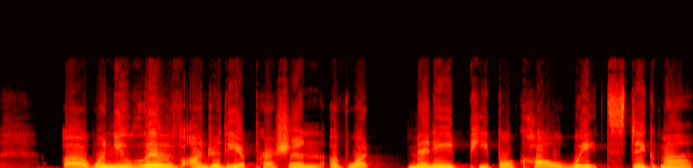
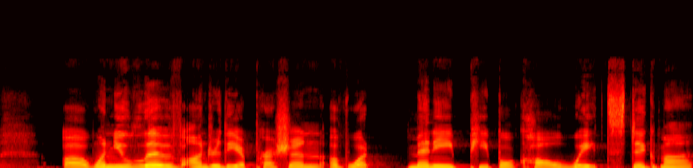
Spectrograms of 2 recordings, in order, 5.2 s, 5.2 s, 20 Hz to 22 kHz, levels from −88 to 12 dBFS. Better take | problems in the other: second | distortion; slight; 5% of the sound clipped

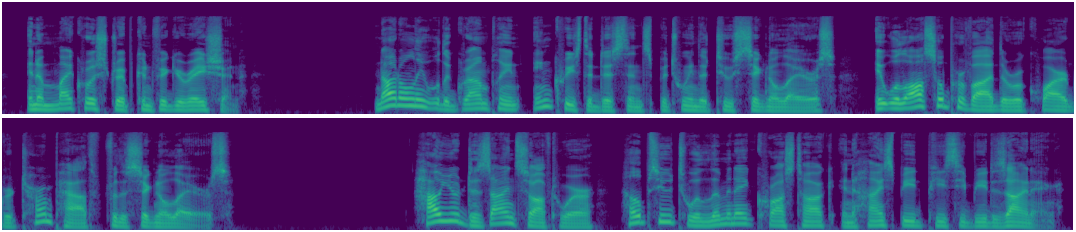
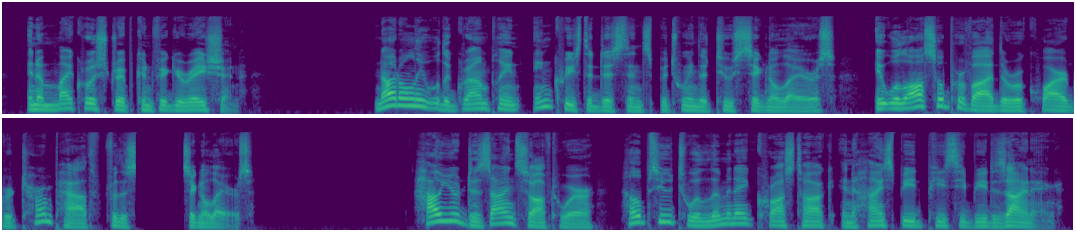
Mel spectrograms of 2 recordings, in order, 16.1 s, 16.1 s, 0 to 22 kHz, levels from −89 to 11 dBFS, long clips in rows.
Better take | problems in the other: first | audio freezing; at 9 s

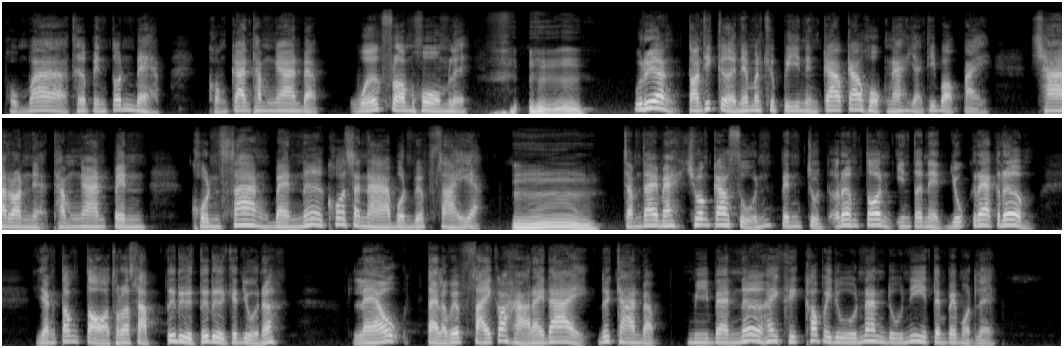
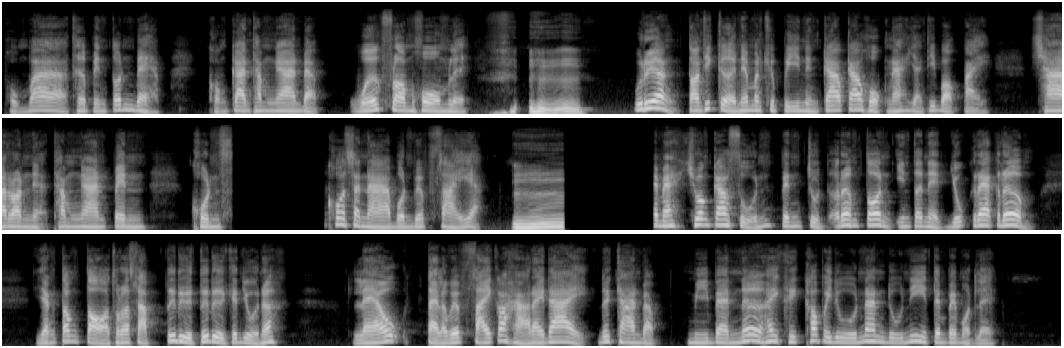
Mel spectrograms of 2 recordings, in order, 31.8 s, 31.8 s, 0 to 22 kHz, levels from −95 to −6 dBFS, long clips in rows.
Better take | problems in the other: first | audio cutting out; at 13 s for 1 s and at 16 s for 1 s

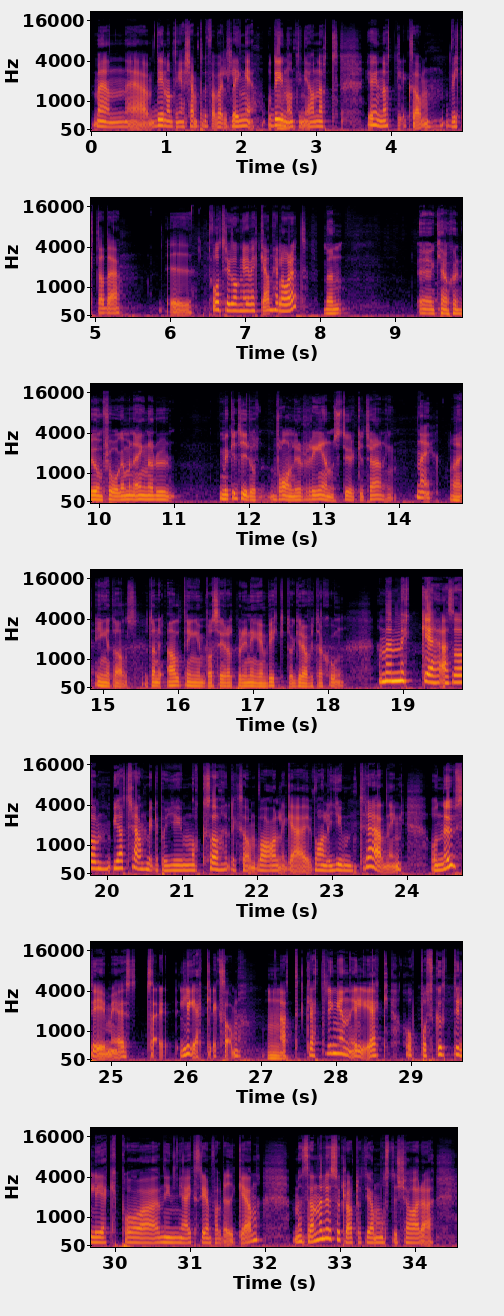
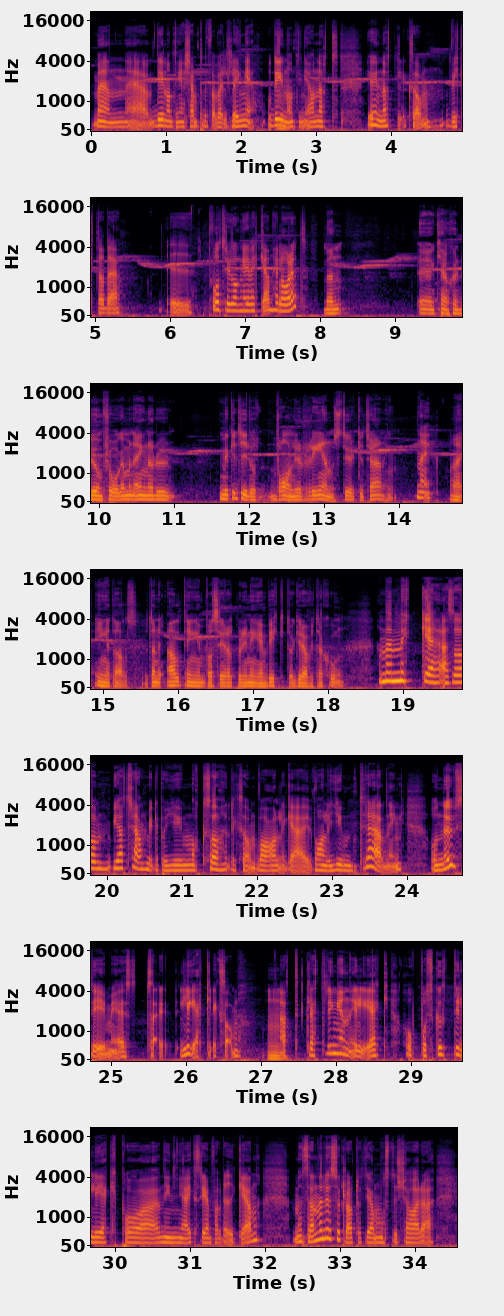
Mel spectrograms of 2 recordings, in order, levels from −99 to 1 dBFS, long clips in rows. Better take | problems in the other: first | animal sounds; noticeable; throughout; 20 dB below the speech

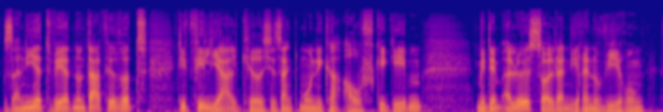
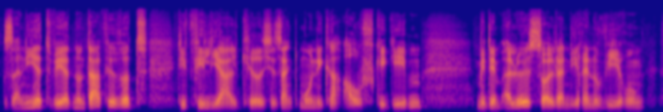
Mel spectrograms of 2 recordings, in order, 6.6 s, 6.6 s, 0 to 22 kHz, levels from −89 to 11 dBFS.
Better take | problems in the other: first | thin; very; fading below 300 Hz

